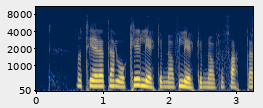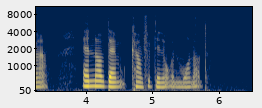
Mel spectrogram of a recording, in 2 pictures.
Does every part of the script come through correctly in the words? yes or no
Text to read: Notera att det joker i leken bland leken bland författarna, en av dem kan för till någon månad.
yes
